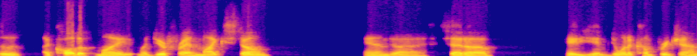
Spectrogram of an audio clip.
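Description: Medium in pitch, a man speaks with an American accent. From Texas. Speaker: musician. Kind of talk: casual chat. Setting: video call.

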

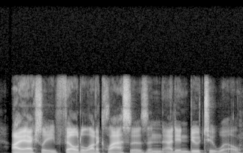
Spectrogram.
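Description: A man with a slight Louisiana accent, medium pitch, bright, sharp tone, and vocal fry, in monotone, flat intonation at a moderate pace against a quiet background. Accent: Southern Louisiana accent, slight. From southwest Louisiana, near Lake Charles. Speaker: factory supervisor and chemistry student. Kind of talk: casual interview. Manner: halting, many fillers.

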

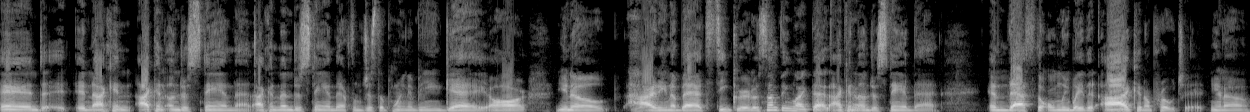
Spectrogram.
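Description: In a very clean recording with a silent background, a man with an American accent and an ordinary speaking voice talks at a moderate pace, his medium pitch carried by fairly even intonation. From Boston. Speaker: podcast co-host. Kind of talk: casual chat.

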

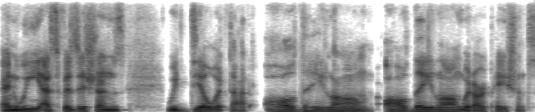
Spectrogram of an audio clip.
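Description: In a very clean recording with a silent background, a man with a plain, everyday voice speaks at a medium pitch. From Quebec, Canada (born in Vietnam). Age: 40s. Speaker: physician and podcast host. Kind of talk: casual interview chat.

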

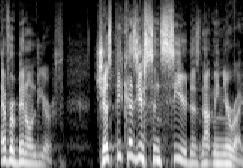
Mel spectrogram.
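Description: This man has an American accent and very wide pitch swings. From Chicago, Illinois (Romanian family). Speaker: guest preacher. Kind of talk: sermon. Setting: church.

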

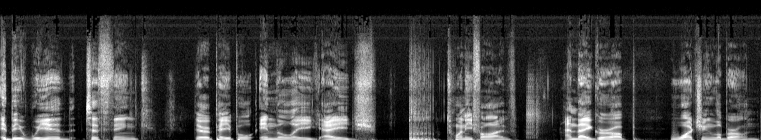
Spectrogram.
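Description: Fairly slow and marked by long, frequent pauses, a man with an Australian accent speaks in a fairly low, dark, mellow voice with ordinary pitch variation, the sound dry and close with no echo. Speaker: podcast co-host. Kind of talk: casual chat.

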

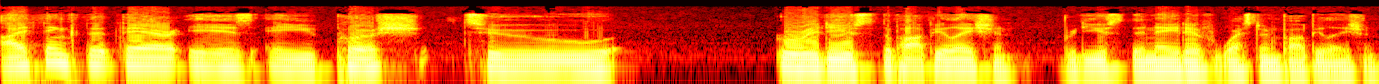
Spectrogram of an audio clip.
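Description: A man with an American accent speaks at a fairly low pitch in a dark, mellow tone, with ordinary pitch variation and very even loudness. His pace is moderate, and the background is quiet. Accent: sounds American. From Saudi Arabia and UK, Nigerian family. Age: 30s. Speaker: rapper and weightlifter. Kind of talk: interview.

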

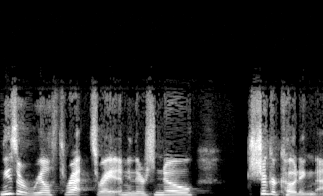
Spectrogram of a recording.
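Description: A woman's ordinary speaking voice at medium pitch, with lively intonation, in a very clean recording with a silent background. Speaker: AI ethics and surveillance technology expert. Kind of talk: interview. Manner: casual, uses fillers.

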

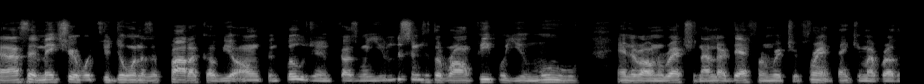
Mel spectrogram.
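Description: Speaking very fast in a very deep, low pitch, a man with an American accent keeps his intonation fairly even in a dry, close sound with no echo. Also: quiet background. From US South, Birmingham, Alabama. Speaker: chess teacher and youth mentor. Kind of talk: interview.

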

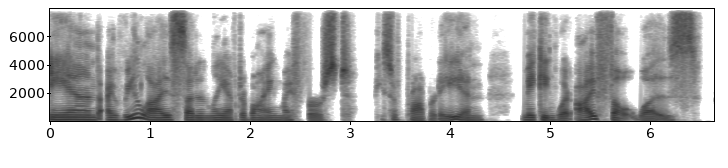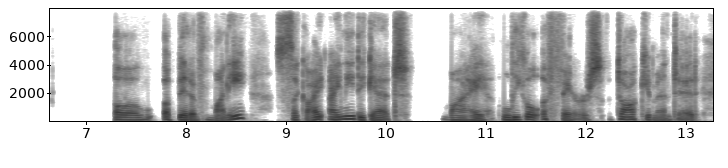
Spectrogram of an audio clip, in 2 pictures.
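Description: Over a quiet background, a woman with a New York accent speaks at a very deep, low pitch with fairly even intonation in a dry, close sound with no echo. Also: fairly slow pace. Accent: New York area American. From New York area, US. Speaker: estate planning and digital organisation advisor. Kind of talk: podcast interview.

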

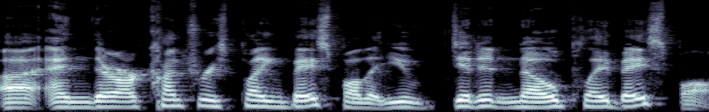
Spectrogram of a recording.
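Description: On a very clean recording with a silent background, a man with an American accent and an unremarkable speaking voice talks at a fairly high pitch with fairly even intonation. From US Northeast, Long Island, New York. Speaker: documentary filmmaker. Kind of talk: casual interview.

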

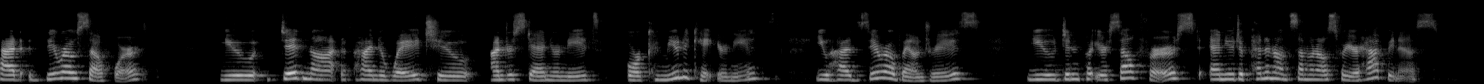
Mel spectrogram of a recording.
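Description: A woman with an ordinary speaking voice and a Canadian accent, fairly high in pitch, at a fairly slow pace with ordinary pitch variation. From Canada, Toronto. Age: 30s. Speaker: podcast host. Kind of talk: casual chat. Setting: video call.

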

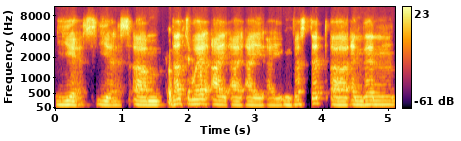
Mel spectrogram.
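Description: A somewhat breathy man speaks at a very slow pace with hardly any pauses. His intonation is monotone and flat. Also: medium pitch for a man. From South Africa, Limpopo. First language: a South African language other than English. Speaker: property investor. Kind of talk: interview. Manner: halting, many fillers and repetitions.

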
